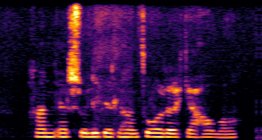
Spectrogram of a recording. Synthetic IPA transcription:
hanːɛɾ̥sɔliːt̪ɪt̪ʰɪlhanːθɔɛɾðɛɾɛhcɪaðɦaːwvaa

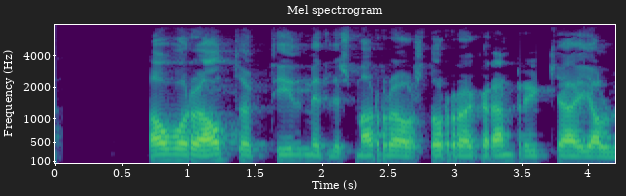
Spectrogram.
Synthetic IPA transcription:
θawvɔɾʏaːwt̪ʰœk̚t̪ʰiːðmɪt̪lɪ̥smawraɔɣst̪owrːakɾanriːcaiawlvɪ

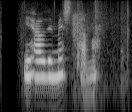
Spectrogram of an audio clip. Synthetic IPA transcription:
jɛɦavðɪmɪst̪ha̰nːa

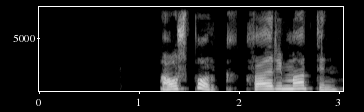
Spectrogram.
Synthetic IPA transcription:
aːwspɔɾkkʰvaːðɛɾimaːt̪ɪn

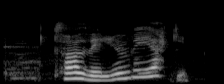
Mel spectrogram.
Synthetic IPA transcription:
θaðvɪljʏmvɪðɛhcɪ̰

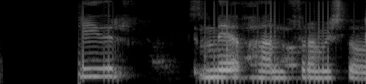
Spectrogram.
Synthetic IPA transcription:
liːvʏɾ | mɛðɦanːfɾawmɪst̪aw

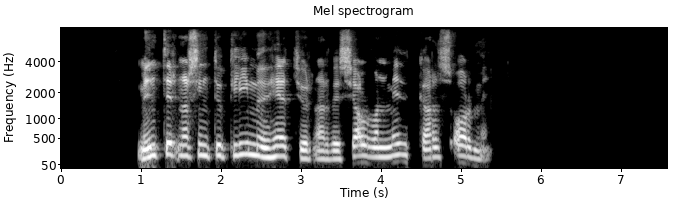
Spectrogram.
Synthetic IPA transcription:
mɪnt̪ɪɾnaɾ̥sint̪ʏkliːmʏɦɛːt̪ʰʏɾnaɾvɪðsjawlvanmɪðkaɾðsɔɾmɪ̰n

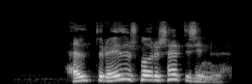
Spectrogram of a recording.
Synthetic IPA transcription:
hɛlt̪ʏɾejðʏsmaːwɾɪsajɾt̪ɪsiːnʏ

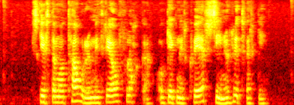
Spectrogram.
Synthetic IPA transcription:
scɪft̪amawt̪ʰaːwɾʏmiθɾjaːwflɔhkaɔ̰ɣceknɪɾ̥kʰvɛːɾ̥siːnʏlʏt̪vɛr̥cɪ

